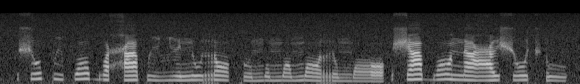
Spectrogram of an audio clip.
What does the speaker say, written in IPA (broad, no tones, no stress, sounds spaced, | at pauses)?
ʃ ʊ p i p ɔ b ʊ ħ a p i ʎ ɪ n u r ɔ k ʊ m o m ɔ m ɔ r ʊ m ɔ | ʃ a b ɔ n a ʕ ɪ ʃ o t͡ʃʼ u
